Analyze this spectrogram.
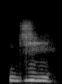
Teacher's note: We'll now go to the next row, just has one pair of affricates. Remember, this is the combination of a stop and a fricative. We have ch and and turn on our voice, and it's J.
